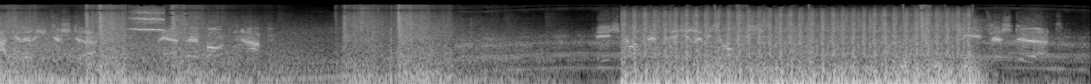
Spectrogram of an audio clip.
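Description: Bombs explode on the ground with heavy booms.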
